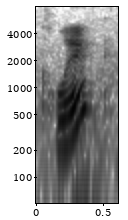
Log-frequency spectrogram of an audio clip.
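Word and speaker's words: clique: oh I see okay in English when we say click like c l i q u e Click it's like um an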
